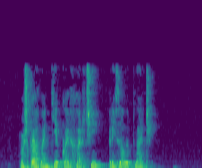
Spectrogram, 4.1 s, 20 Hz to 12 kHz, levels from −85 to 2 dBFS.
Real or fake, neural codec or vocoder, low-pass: real; none; 7.2 kHz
